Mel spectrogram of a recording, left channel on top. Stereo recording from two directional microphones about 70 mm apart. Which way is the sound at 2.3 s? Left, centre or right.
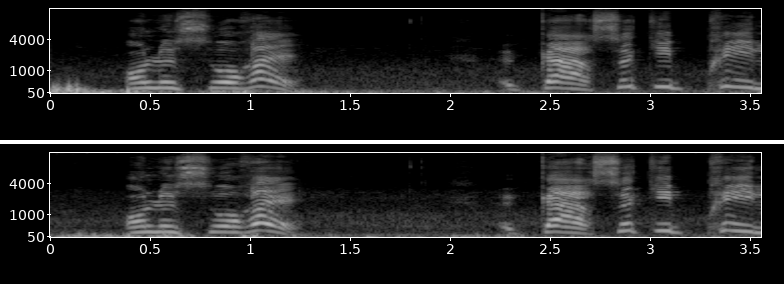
Left.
